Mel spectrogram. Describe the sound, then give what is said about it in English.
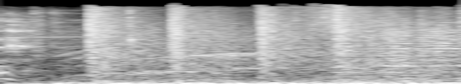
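A car engine sputters to life with a deep, steady rumble, punctuated by a rapid series of about five loud, sharp backfire bangs at uneven intervals. “You're going to start the engine sometime soon,”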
